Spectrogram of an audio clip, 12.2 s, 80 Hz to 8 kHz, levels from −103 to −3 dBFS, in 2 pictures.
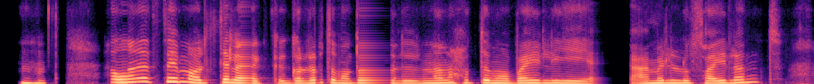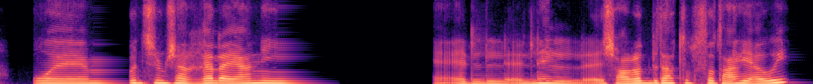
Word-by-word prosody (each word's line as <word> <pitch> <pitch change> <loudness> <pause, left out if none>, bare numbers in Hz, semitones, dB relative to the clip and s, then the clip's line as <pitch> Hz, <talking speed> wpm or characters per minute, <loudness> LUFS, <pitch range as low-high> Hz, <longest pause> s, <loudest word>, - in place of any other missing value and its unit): اهم، 220 0 +1 0.5
هو 275 +1 +6
أنا 340 +2 +2
زي 350 - +5
ما 320 -4 +2
قلت 245 +2 +2
لك- 220 -5 +2
جربت 215 +5 0
موضوع 230 +2 -1
إن 210 0 -1
أنا 235 +1 +3
أحط 245 -1 -1
موبايلي 215 - +1 0.2
أعمل 220 +3 +2
له 215 - +2
silent، 225 +8 0 0.6
وما 200 -1 -3
اكونش 225 +1 -2
مشغلة 215 0 +1
يعني 205 0 0 0.9
ال 185 -3 -6
اللي 185 +2 -3
هي - - +3
الإشعارات 195 0 -1
بتاعته 220 +1 0
بصوت 215 0 -3
عالي 200 0 +1
أوي. 255 +7 +2
215 Hz, 140 wpm, -19 LUFS, 205-230 Hz, 0.9 s, هو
